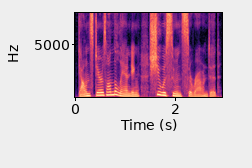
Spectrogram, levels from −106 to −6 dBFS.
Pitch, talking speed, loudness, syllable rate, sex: 205 Hz, 165 wpm, -16 LUFS, 4.5 syllables/s, female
